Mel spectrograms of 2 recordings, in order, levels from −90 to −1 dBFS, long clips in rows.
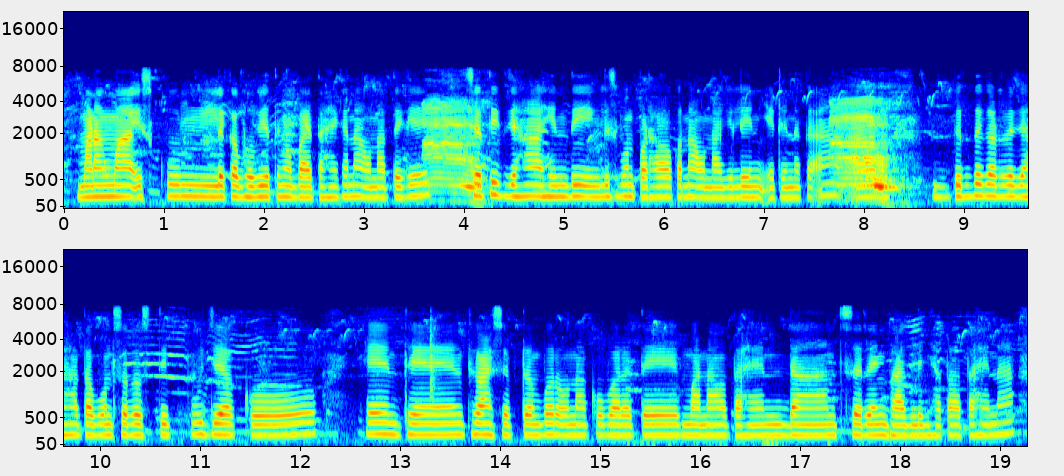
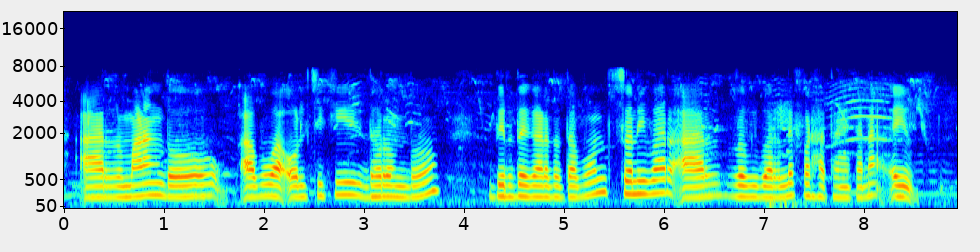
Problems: continuous background conversations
